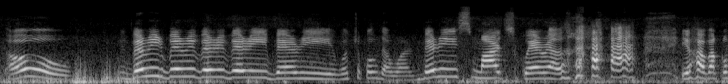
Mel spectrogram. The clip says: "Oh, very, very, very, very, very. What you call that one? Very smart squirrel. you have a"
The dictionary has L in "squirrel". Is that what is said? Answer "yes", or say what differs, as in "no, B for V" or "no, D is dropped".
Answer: yes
